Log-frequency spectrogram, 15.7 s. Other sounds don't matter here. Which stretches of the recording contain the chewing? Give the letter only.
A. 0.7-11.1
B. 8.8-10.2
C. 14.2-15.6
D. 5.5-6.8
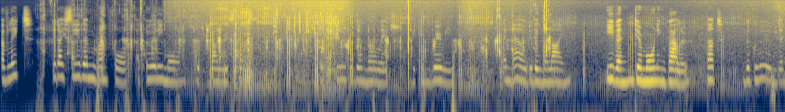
A.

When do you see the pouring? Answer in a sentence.
The pouring can be heard from 5.5 to 6.8 s.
